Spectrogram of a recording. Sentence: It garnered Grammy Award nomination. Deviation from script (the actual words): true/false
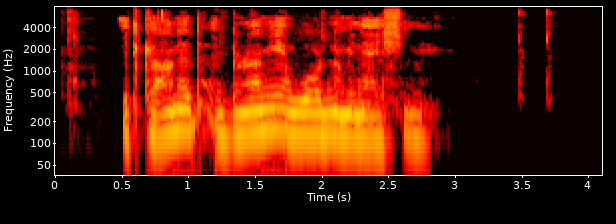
true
